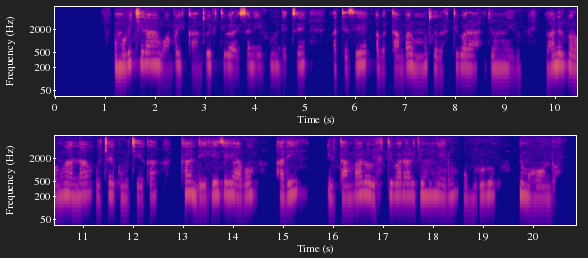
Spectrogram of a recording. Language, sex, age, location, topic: Kinyarwanda, female, 18-24, Huye, health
